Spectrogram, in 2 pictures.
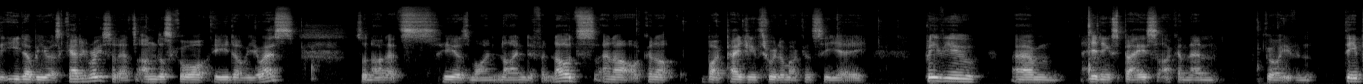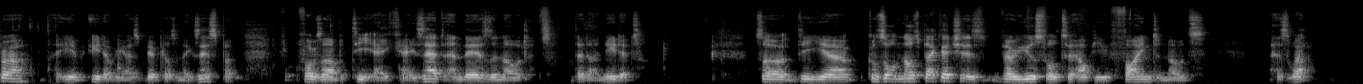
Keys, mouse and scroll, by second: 1.4-3.0 typing, 5.0 Down, 5.2 Down, 5.8 Down, 6.3 Down, 6.8 Down, 7.1 Down, 7.3 Down, 7.6 Down, 7.8 Down, 8.0 Down, 8.3 Up, 8.5 Up, 8.7 Up, 8.9 Up, 9.1 Up, 9.3 Up, 9.5 Up, 10.8 space, 12.2-14.0 typing, 16.6-18.3 typing.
